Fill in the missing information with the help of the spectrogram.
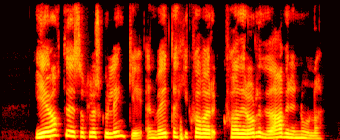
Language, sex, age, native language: Icelandic, female, 40-49, Icelandic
